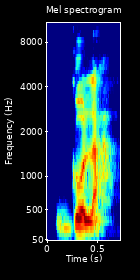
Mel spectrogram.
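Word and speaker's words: גולה: You see, the way to say exile in Hebrew is gola.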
